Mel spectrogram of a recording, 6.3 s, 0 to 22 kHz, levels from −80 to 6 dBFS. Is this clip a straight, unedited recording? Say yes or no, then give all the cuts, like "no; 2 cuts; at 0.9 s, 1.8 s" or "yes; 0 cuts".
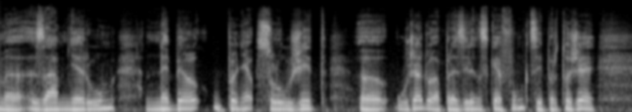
no; 3 cuts; at 1.5 s, 2.5 s, 4.0 s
